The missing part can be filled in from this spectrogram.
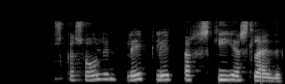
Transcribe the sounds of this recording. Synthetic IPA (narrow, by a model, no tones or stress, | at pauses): skasoːwlɪnpleːjklɪːt̪aɾ̥sciːjast̪laːjðʏ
